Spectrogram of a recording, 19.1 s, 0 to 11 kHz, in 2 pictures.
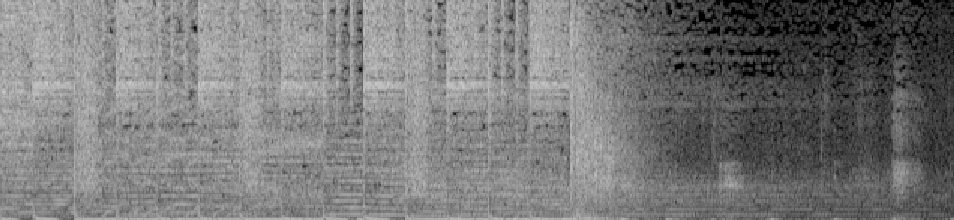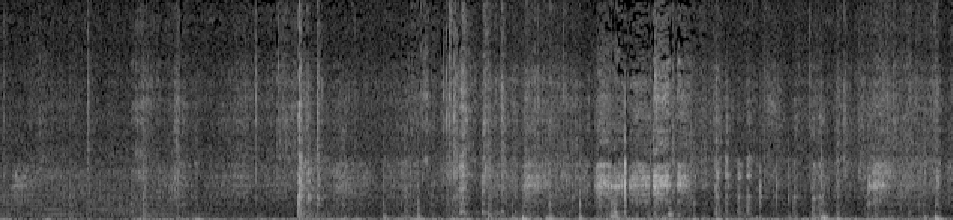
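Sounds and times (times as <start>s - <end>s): breathing close to microphone: 14.6s - 16.6s, 18.1s - 19.0s.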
